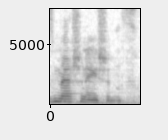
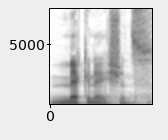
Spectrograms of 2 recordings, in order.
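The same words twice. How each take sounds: First: "machinations" as MASH-uh-NAY-shunz; "machinations" with CH as in machine; SH pronunciation. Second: "Machinations" as MEK-uh-NAY-shunz; "Machinations" with CH sounded as K; hard K pronunciation. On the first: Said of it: "I've always pronounced it as machinations". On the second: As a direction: answer "Machinations" with a hard K, low and soft. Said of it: "Is it machinations or machinations?". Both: Shown as a demonstration.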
